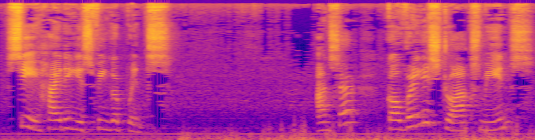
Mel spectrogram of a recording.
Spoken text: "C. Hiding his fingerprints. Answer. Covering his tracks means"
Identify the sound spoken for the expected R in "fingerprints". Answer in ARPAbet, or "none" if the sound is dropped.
R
